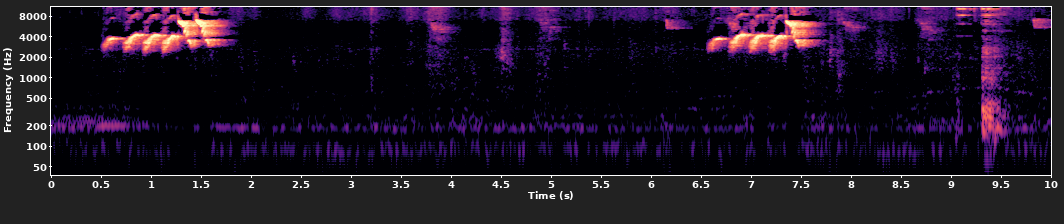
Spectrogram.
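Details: Young captive male double-collared seedeater on 1 November 2022, answering another bird while its pair gathers straw to nest, sings two quick bursts of bright, high twittering notes about five seconds apart, a brief sharp note near the end over a low hum.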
